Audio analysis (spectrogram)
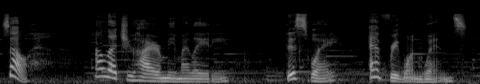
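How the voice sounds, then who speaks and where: A woman's voice: deep voice, wildly swooping pitch, measured pace, gravelly, soft background music, exaggerated voice. A woman playing a wry, easygoing, practical bodyguard with a casual, teasing manner in a video game.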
